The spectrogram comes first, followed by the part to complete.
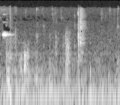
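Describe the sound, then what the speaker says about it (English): Someone chews crunchy KFC Nashville chicken tenders close to the mic, giving a few soft, irregular crunching bites in a quiet room. "And she's crunching over there."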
